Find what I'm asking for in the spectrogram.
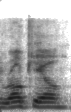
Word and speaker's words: Rocchio: I would go Rocchio. Did I say that right? – Rocchio. – Yeah, Rocchio Valera.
